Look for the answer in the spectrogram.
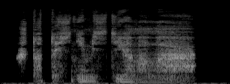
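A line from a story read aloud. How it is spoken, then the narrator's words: Whispered. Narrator (Russian): прошептал Гарри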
